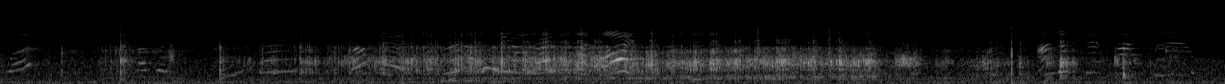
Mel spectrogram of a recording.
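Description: Child's kick scooter rolling on a concrete driveway. Its wheel noise swells as it comes close around the middle and fades again, with a few small clicks.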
